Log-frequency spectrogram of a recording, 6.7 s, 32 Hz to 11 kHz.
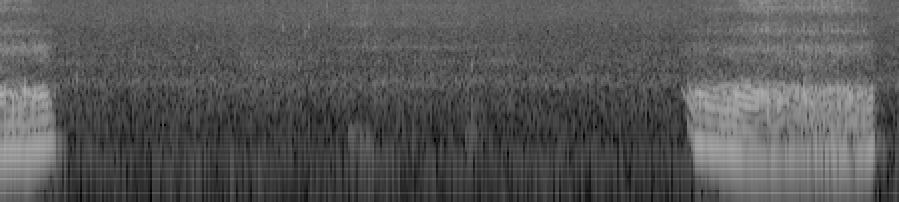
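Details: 14-year-old male Shih Tzu in deep sleep; two loud, rattling snores, each on a breath in, with quiet breathing between them in a still room: snoring.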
